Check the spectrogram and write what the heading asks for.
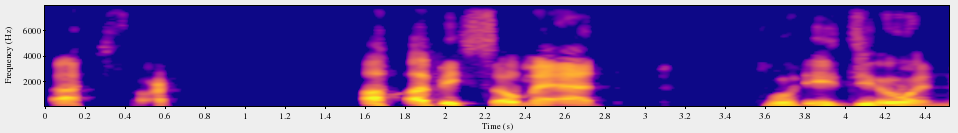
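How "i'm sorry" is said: laughing. Real, not acted. Apologises through laughter.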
